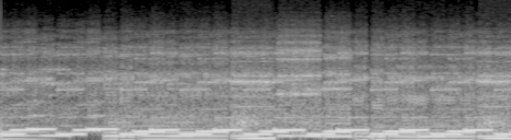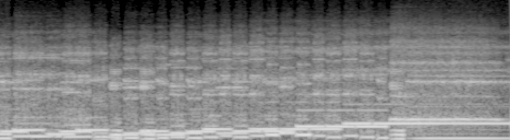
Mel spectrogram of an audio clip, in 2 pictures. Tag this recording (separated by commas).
Music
